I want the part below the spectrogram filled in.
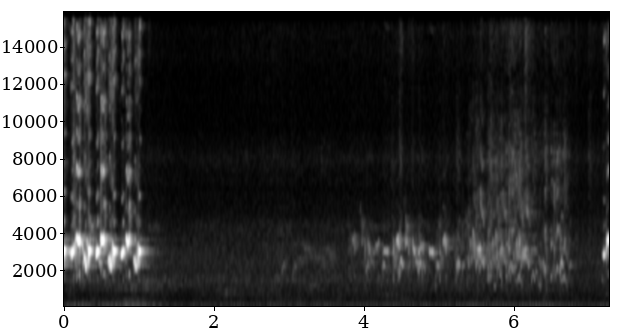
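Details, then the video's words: Sooty-headed bulbul call used as a lure to attract wild birds: a loud, bubbly burst of quick chattering notes lasting about a second, then fainter scattered chirps, and another loud burst at the end, over a low steady hum. "Suara Burung Kutilang Pikat Cengkeram"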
